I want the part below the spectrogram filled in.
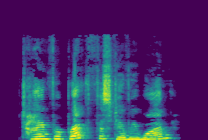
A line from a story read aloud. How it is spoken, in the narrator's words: Mama Peter shouted from downstairs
